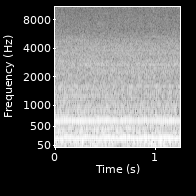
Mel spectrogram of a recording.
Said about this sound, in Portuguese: O motor, ele invade a cabine mais do que se espera para um carro de 2020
